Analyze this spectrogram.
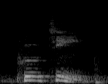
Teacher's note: poutine emphasis on the last syllable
